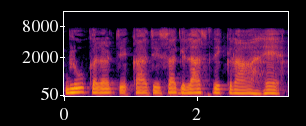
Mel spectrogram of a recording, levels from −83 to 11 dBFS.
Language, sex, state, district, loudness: Hindi, female, Karnataka, Bangalore, -16 LUFS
